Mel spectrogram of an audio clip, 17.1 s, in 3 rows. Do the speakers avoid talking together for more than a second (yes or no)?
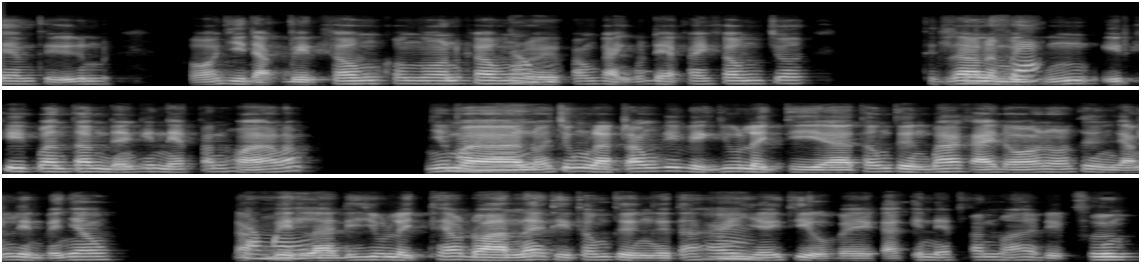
yes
